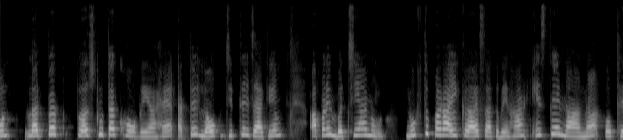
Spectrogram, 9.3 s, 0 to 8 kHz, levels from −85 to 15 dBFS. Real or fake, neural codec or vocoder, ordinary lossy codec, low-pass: fake; codec, 16 kHz, 1 kbps, FunCodec, trained on LibriTTS, 50 frames a second; none; none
